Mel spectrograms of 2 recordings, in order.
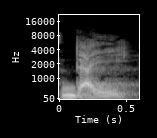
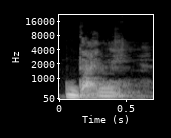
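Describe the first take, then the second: First: The name is said without an n sound. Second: The name is said with an n sound. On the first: This is how the spelling reads. "it is spelled D A Y I" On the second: This is how people actually call it. "we are calling Danyi"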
